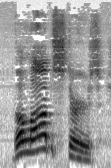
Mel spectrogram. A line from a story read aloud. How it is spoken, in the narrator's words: shouted the griffin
